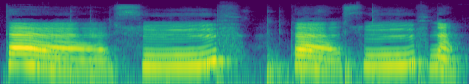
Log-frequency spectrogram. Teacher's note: Burda qoşa ə-lərdə düşmə hadisəsi baş verdi.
